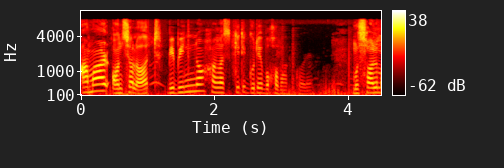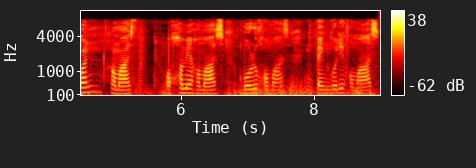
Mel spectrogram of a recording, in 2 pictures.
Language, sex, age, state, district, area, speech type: Assamese, male, 18-30, Assam, Barpeta, rural, spontaneous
